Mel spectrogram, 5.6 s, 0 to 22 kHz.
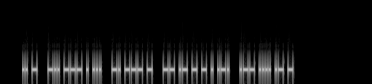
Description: Morse code, heard as a keyed tone, about 50 wpm, 700 Hz. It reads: IT DOES NOT MATTER WHAT
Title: Sets of 5 Words Encore 50wpm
